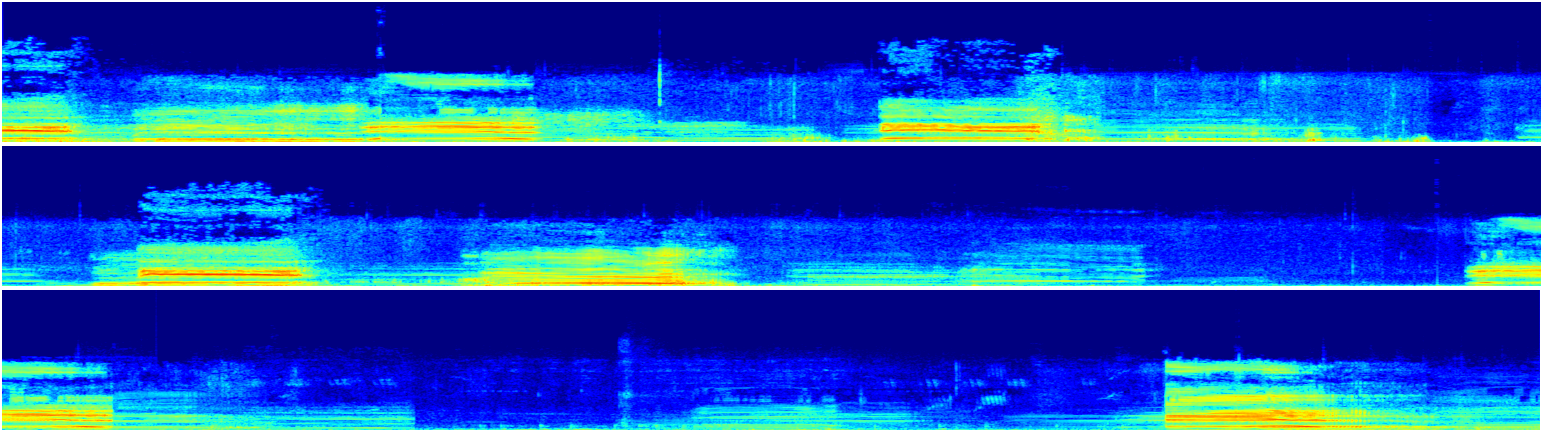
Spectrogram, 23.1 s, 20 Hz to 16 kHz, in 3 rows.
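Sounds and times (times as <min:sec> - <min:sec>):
cows mooing: 0:00.0 - 0:06.9, 0:15.0 - 0:17.5, 0:18.6 - 0:23.0.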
